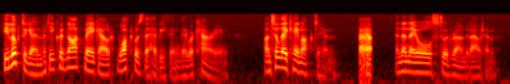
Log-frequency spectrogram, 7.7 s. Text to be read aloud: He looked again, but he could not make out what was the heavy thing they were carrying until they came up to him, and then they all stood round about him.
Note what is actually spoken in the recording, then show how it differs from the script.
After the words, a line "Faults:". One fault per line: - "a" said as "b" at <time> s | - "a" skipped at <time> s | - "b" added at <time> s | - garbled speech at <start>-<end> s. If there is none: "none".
He looked again, but he could not make out what was the heavy thing they were carrying until they came up to him, and then they all stood round about him.
Faults:
none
